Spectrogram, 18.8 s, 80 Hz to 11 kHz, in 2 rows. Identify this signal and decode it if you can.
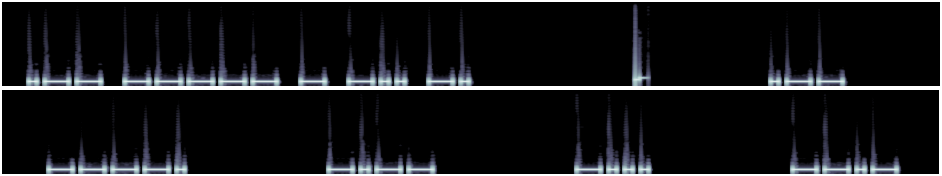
Morse code, heard as a keyed tone, about 15 wpm, spaced as for 8 wpm, 700 Hz. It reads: W0TDN W9YBQ
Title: USA Call Signs - 6x Character Spacing - 15wpm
